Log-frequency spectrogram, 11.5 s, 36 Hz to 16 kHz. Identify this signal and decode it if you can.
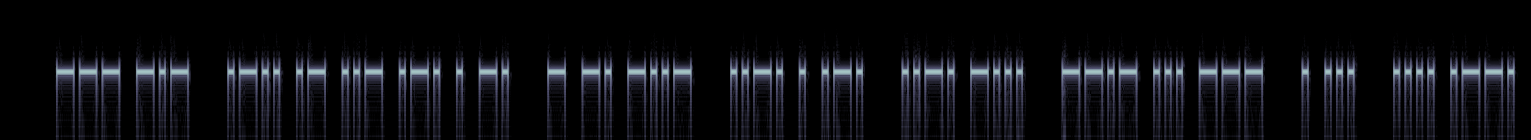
Morse code, heard as a keyed tone, about 27 wpm, 700 Hz. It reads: OK LAUREN TNX FER FB QSO ES HP
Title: Practice QSO - Exchange 4 - Ending - 28wpm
